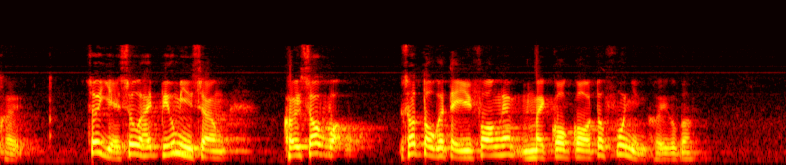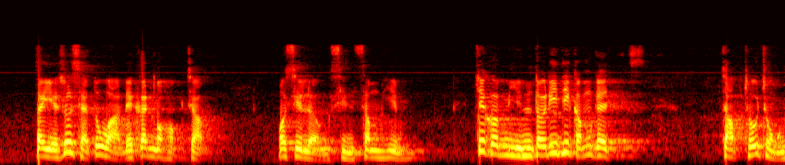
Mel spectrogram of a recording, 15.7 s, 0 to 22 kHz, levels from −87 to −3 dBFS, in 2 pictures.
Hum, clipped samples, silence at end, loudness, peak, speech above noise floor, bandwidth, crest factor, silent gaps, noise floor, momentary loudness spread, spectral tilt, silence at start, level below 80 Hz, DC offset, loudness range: none; under 0.1%; 0 s; -22 LUFS; -4 dBFS; 38 dB; 8.2 kHz; 18 dB; none; -60 dBFS; 10 LU; -6.5 dB/octave; 0 s; -68 dBFS; under 0.1%; 3 LU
